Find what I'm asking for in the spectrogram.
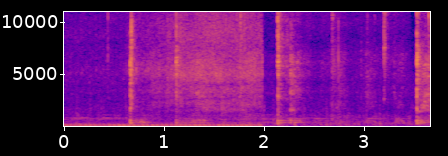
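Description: Katla fish filling with coriander leaves and garam masala being stirred in a pan: a soft, steady sizzle with a low hum through the first half and a few sharp spoon knocks and scrapes against the pan.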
